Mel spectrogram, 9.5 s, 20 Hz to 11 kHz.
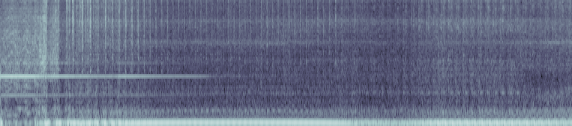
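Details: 2000 Firebird LS swap, first fire-up after new exhaust manifold and exhaust fitted: V8 cranks, catches and settles into a deep steady idle with even pulses, no knocks or ticks; healthy.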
